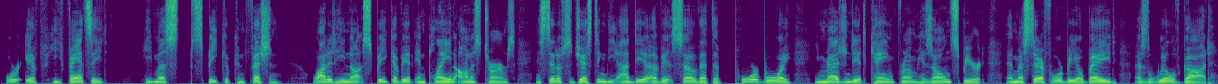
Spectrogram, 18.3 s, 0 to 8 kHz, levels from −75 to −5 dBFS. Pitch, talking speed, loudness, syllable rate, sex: 120 Hz, 160 wpm, -20 LUFS, 4.1 syllables/s, male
